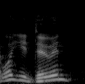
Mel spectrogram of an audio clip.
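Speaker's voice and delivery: put-on a light Yorkshire accent, rising question; mock Stones in Yorkshire accent. Stones questioning the foul, light Yorkshire accent. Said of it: "With his Yorkshire accent".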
